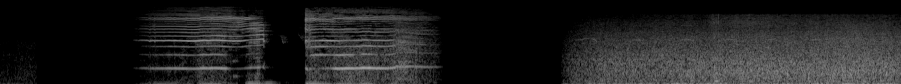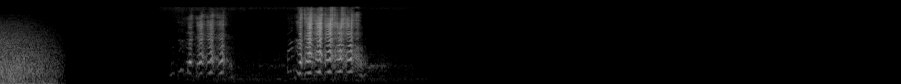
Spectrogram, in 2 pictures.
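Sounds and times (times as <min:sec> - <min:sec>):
surf washing over rocks: 0:05.9 - 0:09.7
ibex bleating: 0:10.6 - 0:12.7.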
